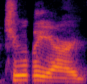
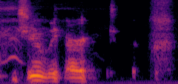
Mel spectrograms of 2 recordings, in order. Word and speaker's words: Juilliard: I have to quibble with your pronunciation of Juilliard. Juilliard, sorry, Juilliard.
